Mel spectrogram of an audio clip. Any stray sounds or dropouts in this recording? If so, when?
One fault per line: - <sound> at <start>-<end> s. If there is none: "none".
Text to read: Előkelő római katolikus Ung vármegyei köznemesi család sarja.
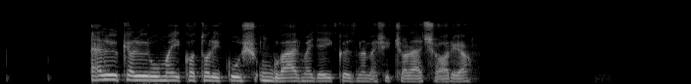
none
